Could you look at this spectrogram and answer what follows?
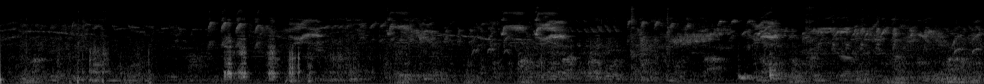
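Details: An agitated family of Gouldian finches (Chloebia gouldiae) gives a busy mix of thin, high chirps and short harsh notes in quick bursts, with wing flutters and a faint background rustle.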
